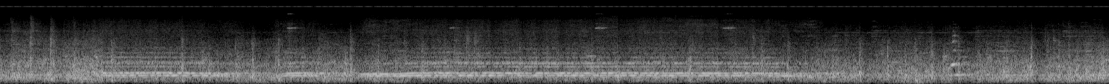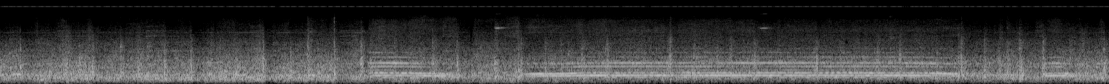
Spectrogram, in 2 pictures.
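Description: A locomotive horn blows in long blasts.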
